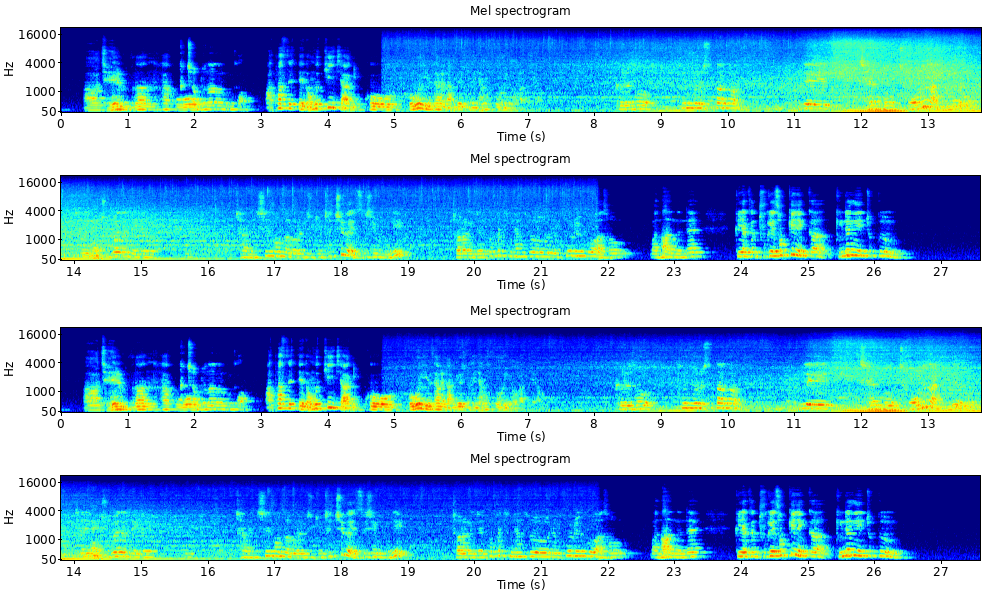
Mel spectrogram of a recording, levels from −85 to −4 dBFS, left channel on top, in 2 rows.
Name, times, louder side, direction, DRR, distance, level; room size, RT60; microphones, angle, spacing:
voice 1, 0.3-2.1 2.6-2.7 3.1-7.2 10.8-11.1 14.2-14.5 22.8-22.9, right 2 dB, 25° right, -2 dB, 1.3 m, -27 dB
voice 2, 1.9-2.7 8.3-10.2 11.0-11.6 12.0-13.6 14.0-15.2 15.6-15.8 16.4-18.9 19.7-22.2 22.6-23.3 23.9-26.4, right 1 dB, 15° left, -1 dB, 1.3 m, -30 dB
Rain, 4.8-21.9, left 1 dB, 35° left, 0.8 m, -35 dB
3.4 x 2.9 x 3.6 m, 0.36 s
head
